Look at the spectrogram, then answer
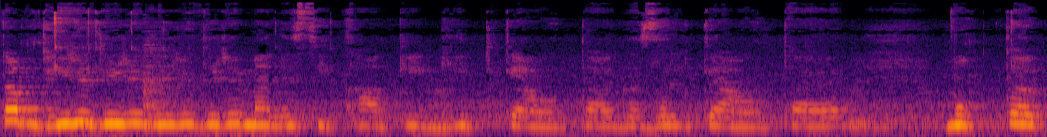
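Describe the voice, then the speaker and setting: High-pitched woman with a Bihari accent, fairly even intonation and noticeable background noise. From eastern Uttar Pradesh, India (Gorakhpur). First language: Bhojpuri (speaking Hindi). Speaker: poet. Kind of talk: interview.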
